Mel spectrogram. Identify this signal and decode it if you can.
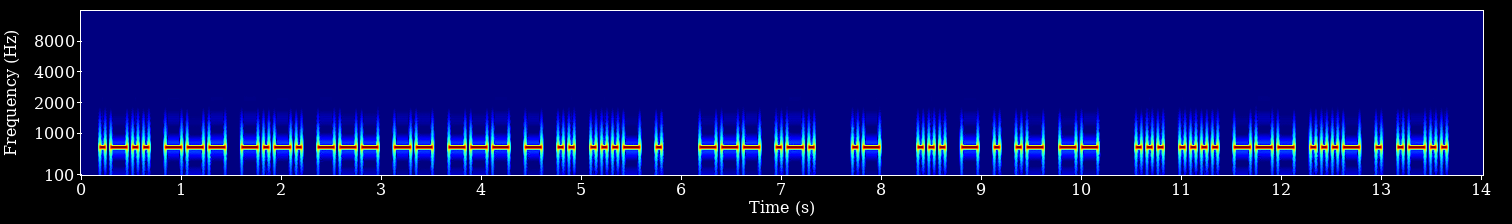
Morse code, heard as a keyed tone, about 22 wpm, 700 Hz. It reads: LOCOMOTIVE OR A STEAM SHOVEL
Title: A Sound Of Thunder 22wpm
